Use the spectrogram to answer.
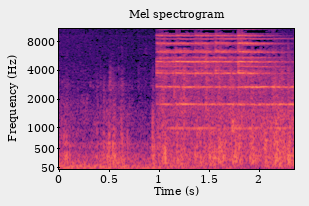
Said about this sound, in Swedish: Hästar drar fortfarande spårvagnar i Malmö.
